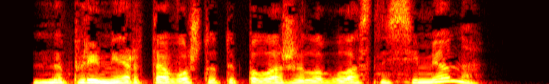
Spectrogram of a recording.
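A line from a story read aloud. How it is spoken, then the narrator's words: Ironic snort. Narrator (Russian): Иронично хмыкнула в ответ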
